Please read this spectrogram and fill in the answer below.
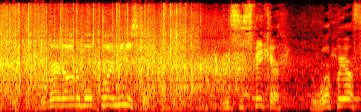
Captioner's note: some Applause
